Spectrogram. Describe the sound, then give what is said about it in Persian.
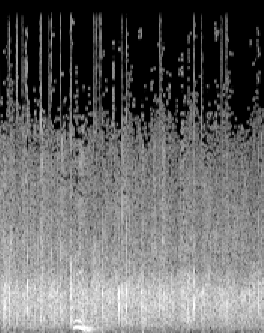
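A steady wash of applause from a small group, dense clapping filling the whole stretch at moderate loudness, with a brief vocal whoop or sound rising near the start. “باریکلا باریکلا، تشویقش کنیم، مشاهیم.”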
